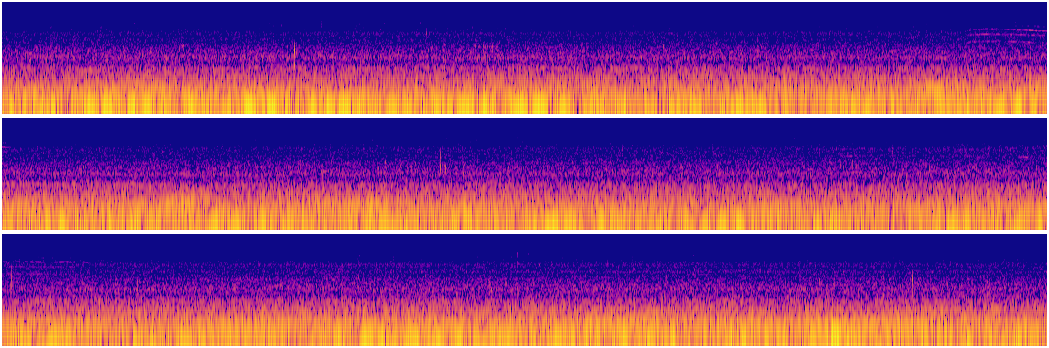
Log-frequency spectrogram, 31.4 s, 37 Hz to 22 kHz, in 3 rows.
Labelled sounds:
9.7	10.1	killer whale, southern resident, 3.3 to 3.5 kHz

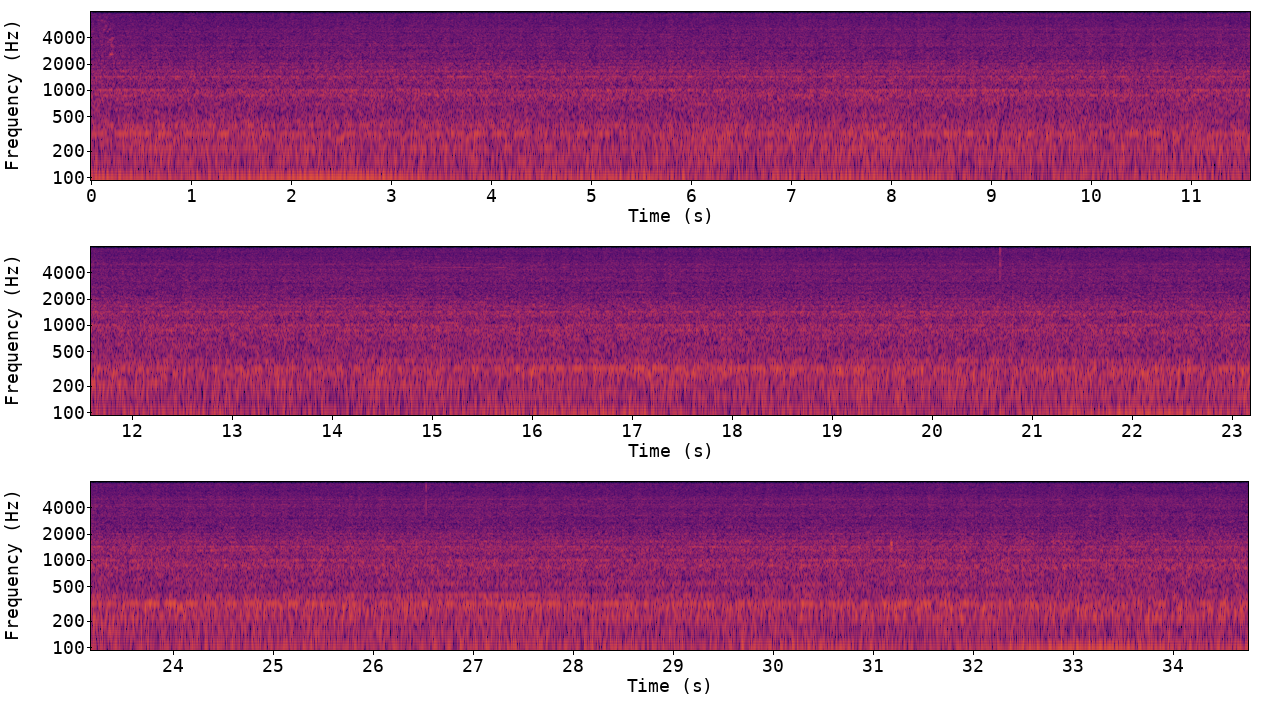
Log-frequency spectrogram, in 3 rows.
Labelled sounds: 14.8	15.5	killer whale, southern resident, 4.5 to 4.7 kHz

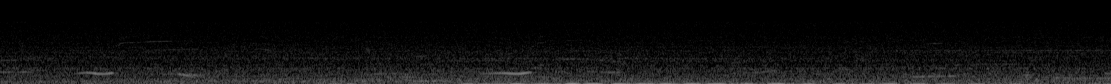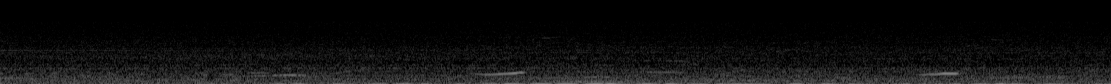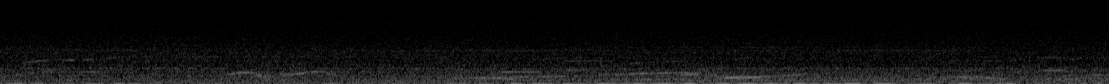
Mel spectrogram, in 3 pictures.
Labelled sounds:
1.1	2.0	humpback whale, 1.9 to 2.9 kHz
17.8	18.0	humpback whale, 1.0 to 1.2 kHz
22.4	22.7	humpback whale, 0.96 to 1.2 kHz
27.9	28.2	humpback whale, 1.1 to 1.2 kHz
32.6	32.8	humpback whale, 1.2 to 1.4 kHz

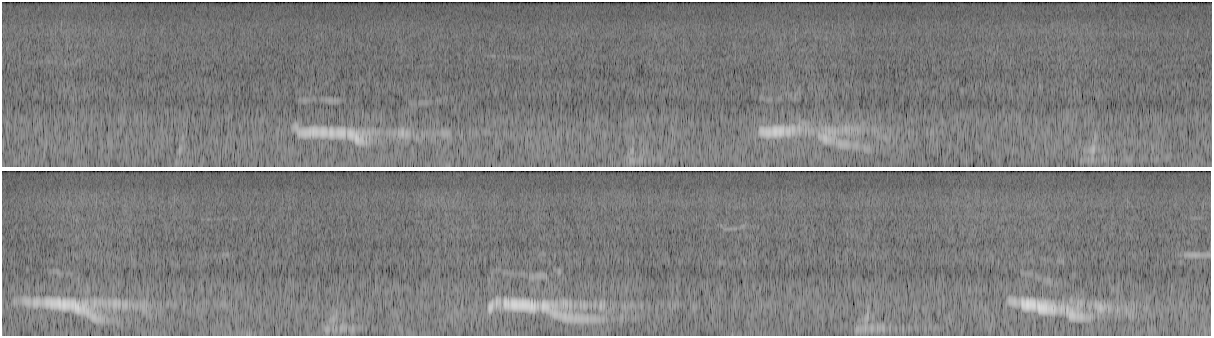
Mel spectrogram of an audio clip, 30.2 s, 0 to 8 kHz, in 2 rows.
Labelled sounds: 3.7	4.3	humpback whale, 1.2 to 1.3 kHz
5.1	5.4	humpback whale, 1.1 to 1.2 kHz
6.3	6.6	humpback whale, 2.7 to 3.0 kHz
15.7	16.1	humpback whale, 1.1 to 1.2 kHz
17.6	17.9	humpback whale, 3.1 to 3.3 kHz
21.2	22.0	humpback whale, 1.0 to 1.3 kHz
24.0	24.5	humpback whale, 2.6 to 3.0 kHz
27.8	28.3	humpback whale, 0.91 to 1.2 kHz

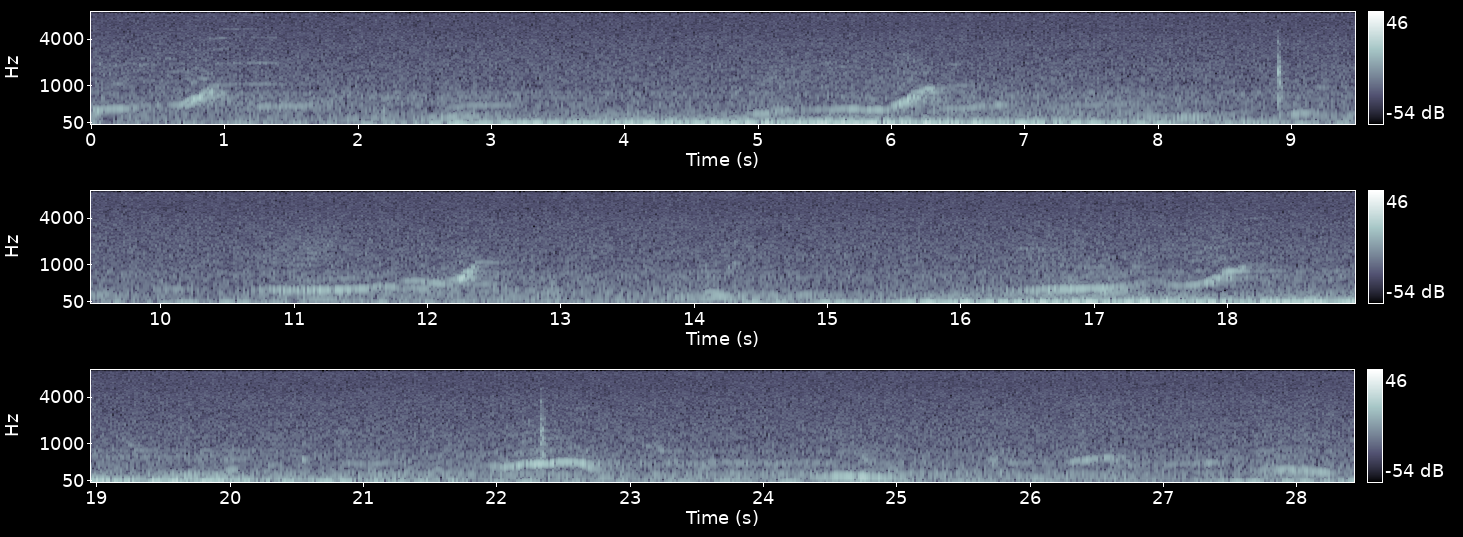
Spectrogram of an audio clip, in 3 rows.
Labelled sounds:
0.8	1.4	humpback whale, 0.80 to 5.3 kHz
6.1	6.4	humpback whale, 0.80 to 1.0 kHz
12.3	12.6	humpback whale, 0.80 to 1.2 kHz
17.9	18.4	humpback whale, 0.80 to 4.1 kHz

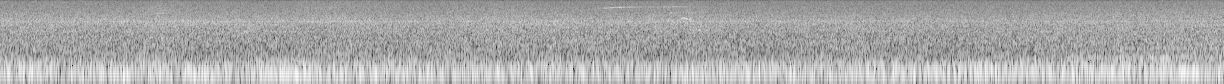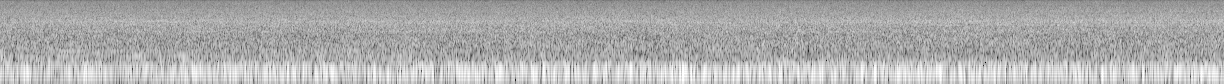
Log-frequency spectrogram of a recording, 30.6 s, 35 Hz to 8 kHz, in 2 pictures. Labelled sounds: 7.4	8.6	killer whale, 4.1 to 6.0 kHz

